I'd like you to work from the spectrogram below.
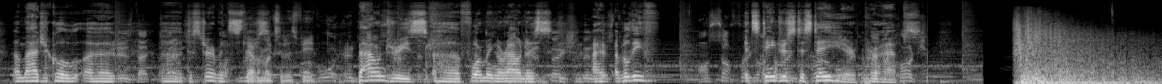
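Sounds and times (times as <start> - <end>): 
laughter: 0.0 - 9.8
speech: 0.1 - 9.4
loud distant explosion with rumbling roar: 10.2 - 11.6.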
